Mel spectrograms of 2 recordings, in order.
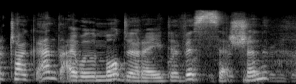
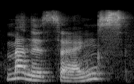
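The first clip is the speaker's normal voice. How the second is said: normal talking voice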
